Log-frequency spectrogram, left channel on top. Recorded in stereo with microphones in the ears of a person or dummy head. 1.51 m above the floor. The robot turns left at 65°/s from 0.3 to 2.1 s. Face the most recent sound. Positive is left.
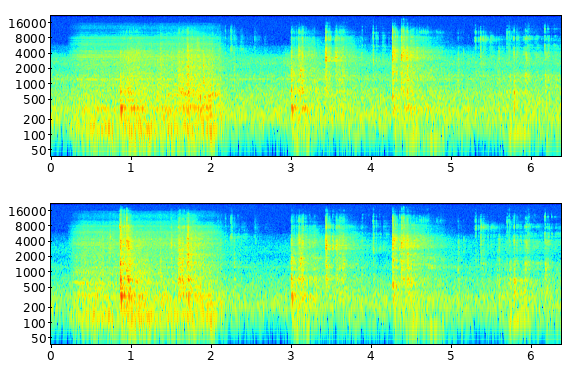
turn(degrees=15)  # may be behind; listen again after turning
